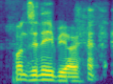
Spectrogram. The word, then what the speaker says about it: Ponzinibbio: Santiago Ponzinibbio. – Ponzinibbio.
